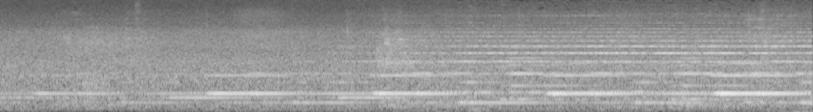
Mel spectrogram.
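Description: Slow, sustained chords with steady held notes that shift every second or so, swelling gradually louder: the opening of a piece of church music.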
